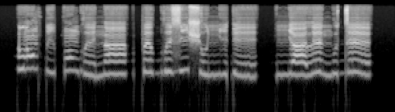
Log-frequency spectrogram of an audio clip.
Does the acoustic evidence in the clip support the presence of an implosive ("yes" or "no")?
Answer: yes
